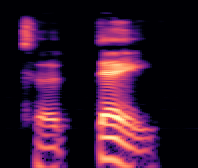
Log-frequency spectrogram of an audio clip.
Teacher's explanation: Today has two syllables stress on day.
